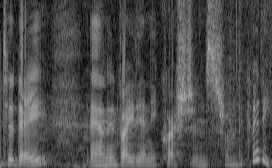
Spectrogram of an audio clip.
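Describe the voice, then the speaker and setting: Noticeable background noise accompanies a woman who speaks at a fairly quick pace. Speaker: community group presenter. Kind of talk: public presentation to committee. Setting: council committee meeting. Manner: formal.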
